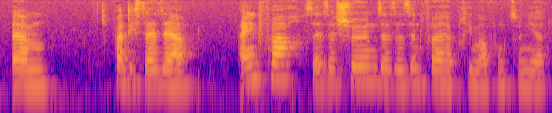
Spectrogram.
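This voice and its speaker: Speaking fairly slowly with long, frequent pauses, a woman uses a medium pitch, fairly even intonation and a somewhat breathy voice. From Lower Saxony, Germany (Salzgitter). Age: 20s. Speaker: bank clerk, recently trained. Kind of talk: interview conversation.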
